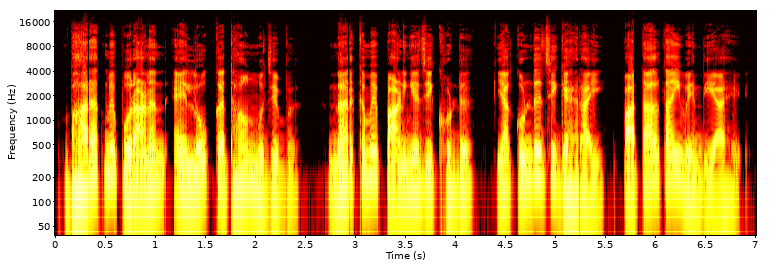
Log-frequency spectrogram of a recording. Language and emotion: Sindhi, neutral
